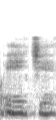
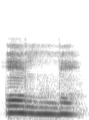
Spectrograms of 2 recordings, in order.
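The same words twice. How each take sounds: First: "elle" said with a y-like Spanish ll, eh-ye; Spanish ll sound. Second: "L" slowly as el-le, both l's sounded; double consonant. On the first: Teacher showing how not to read it, Spanish ll demo. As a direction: say "elle" quickly as eh-ye, without l. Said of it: "que no se lea como elle". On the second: Teacher correcting the Spanish reading, slow double-L demo. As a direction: stretch the l in "L", two beats. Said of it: "que no se lea como elle, sino es L". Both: Shown as a demonstration.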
